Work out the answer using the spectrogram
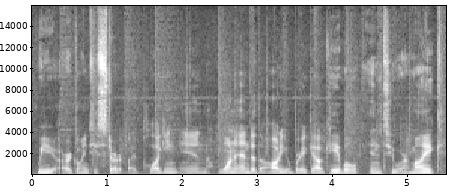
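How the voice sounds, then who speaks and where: Low-voiced man, casual tutorial. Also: creaky, darkish tone. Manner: informal, plain-spoken. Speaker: motovlogger presenting a how-to tutorial. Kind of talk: casual step-by-step instructional narration.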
